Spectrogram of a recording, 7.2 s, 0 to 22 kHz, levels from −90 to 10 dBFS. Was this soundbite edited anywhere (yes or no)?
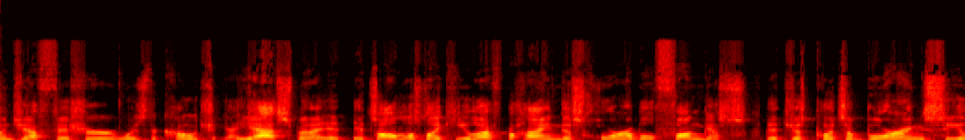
yes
